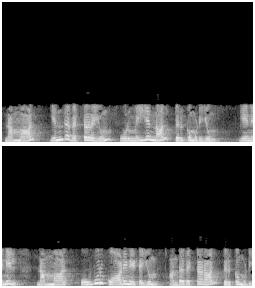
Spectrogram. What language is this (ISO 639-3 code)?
tam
